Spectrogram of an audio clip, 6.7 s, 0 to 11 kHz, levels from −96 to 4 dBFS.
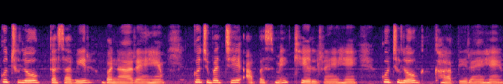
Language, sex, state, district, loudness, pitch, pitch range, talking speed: Hindi, female, Delhi, New Delhi, -15 LUFS, 230 Hz, 205-265 Hz, 170 wpm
